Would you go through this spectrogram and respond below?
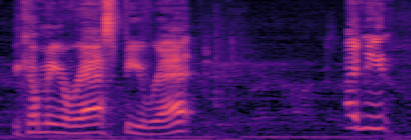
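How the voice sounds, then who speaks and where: A man streaming a game, reading its dialogue aloud with casual asides, his voice a little hoarse from long talking. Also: high voice, very animated, moderate pace. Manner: reads long text passages aloud with brief asides.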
